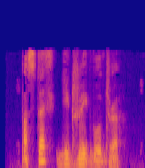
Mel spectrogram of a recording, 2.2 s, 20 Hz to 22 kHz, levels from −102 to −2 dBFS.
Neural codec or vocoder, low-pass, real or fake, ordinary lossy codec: codec, 24 kHz, 0.9 kbps, WavTokenizer, medium music audio release; 7.2 kHz; fake; MP3, 32 kbps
